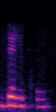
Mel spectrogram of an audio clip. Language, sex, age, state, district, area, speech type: Kashmiri, female, 18-30, Jammu and Kashmir, Pulwama, rural, conversation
